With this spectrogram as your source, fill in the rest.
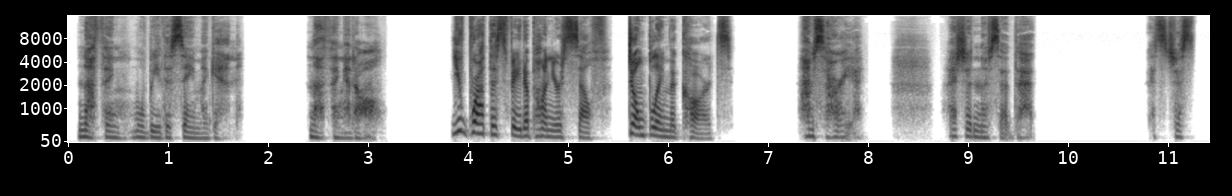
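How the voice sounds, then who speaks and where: A woman voicing a gentle, mystical young tarot reader in a video game, soft-spoken, measured and earnest, with a foreboding manner. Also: on the low side, breathy edge, dry recording, clean studio sound. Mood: solemn, foreboding, then concerned, hurt. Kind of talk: video game character dialogue.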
